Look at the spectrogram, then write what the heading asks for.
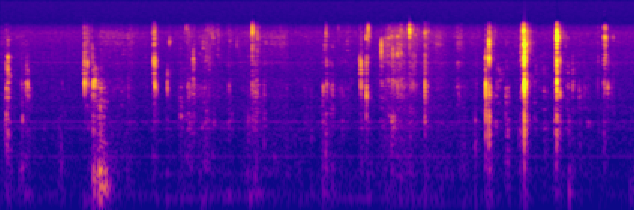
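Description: A person chewing and biting a slice of pizza close to the microphone, with irregular sharp mouth clicks. There is a dull thump about a second in.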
